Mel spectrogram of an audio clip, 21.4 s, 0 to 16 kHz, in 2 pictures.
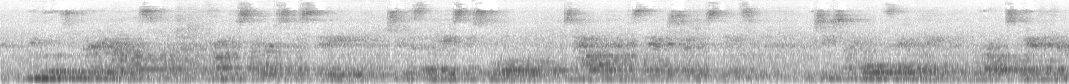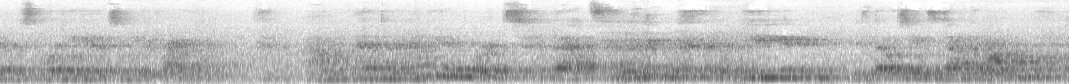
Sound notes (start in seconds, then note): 16.9 laughter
